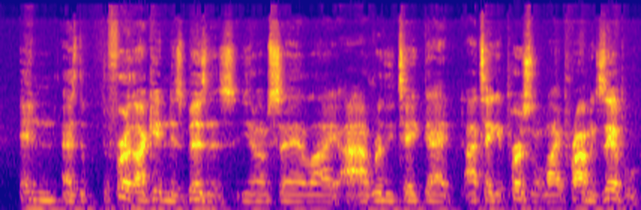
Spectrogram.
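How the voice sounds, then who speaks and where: A man talks at a very fast pace with hardly any pauses, his medium-pitched voice flat and monotone. Noticeable background noise sits behind him. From Philadelphia. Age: 30s. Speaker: comedian. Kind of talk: casual chat.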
